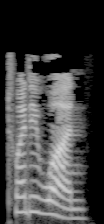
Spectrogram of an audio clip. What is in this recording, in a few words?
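"twenty one", English, British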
